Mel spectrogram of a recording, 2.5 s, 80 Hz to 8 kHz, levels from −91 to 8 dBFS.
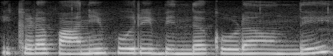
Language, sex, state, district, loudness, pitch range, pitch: Telugu, female, Telangana, Hyderabad, -13 LUFS, 220-235 Hz, 225 Hz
